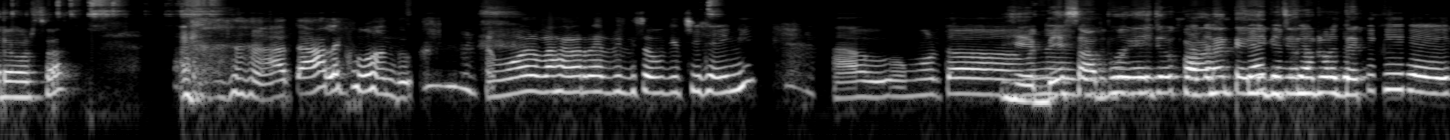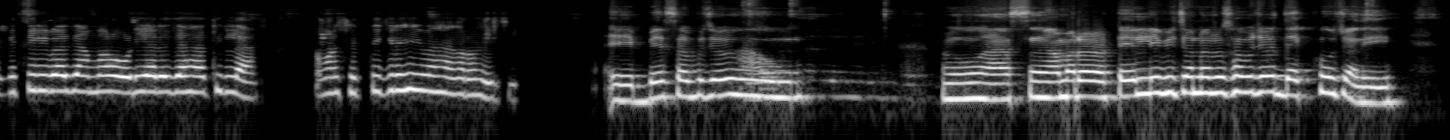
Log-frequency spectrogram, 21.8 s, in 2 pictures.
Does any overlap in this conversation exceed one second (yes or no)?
yes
